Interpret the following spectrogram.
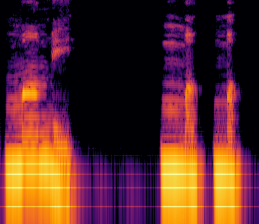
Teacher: begins with the nasal bilabial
